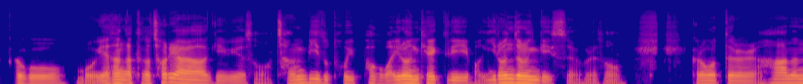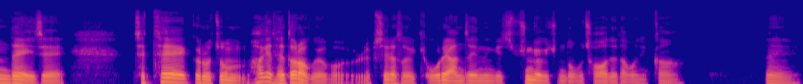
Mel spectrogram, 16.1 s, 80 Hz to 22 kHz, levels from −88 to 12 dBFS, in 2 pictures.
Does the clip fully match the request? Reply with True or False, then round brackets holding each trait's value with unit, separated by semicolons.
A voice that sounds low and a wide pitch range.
False (110 Hz; 4.5 semitones)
